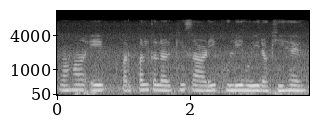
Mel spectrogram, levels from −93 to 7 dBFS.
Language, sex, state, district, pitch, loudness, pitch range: Hindi, female, Chhattisgarh, Raipur, 195 Hz, -13 LUFS, 190-200 Hz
